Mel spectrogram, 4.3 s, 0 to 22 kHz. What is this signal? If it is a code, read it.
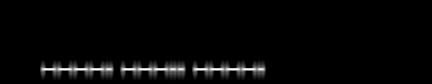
Morse code, heard as a keyed tone, about 30 wpm, 700 Hz. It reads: 989
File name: Speed-Racing - Three Letter-Number Combinations - 25wpm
